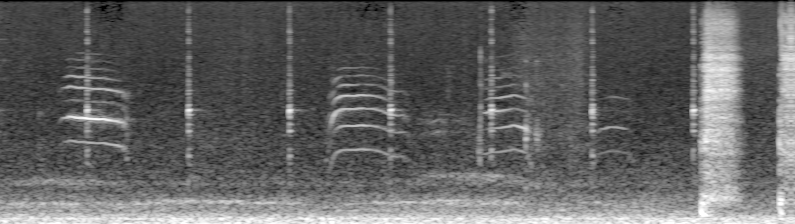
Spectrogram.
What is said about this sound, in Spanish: Aquí hay muchos gatos. Sí, ya son... Once. Creo que hay once.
